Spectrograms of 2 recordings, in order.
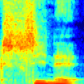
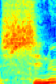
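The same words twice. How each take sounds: First: Shine said as shee-neh with a final e; wrong pronunciation. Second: Shinu said ending in u, higher and louder; right pronunciation. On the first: Showing viewers the wrong ending, shine with an e. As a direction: end it on an e sound: shine. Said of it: "you can't say it like". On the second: Showing viewers the correct word, shinu with u. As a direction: end it on u: shinu. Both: Shown as a demonstration.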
